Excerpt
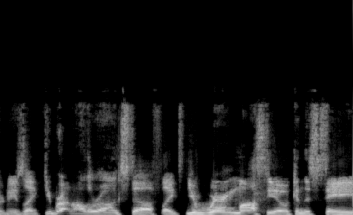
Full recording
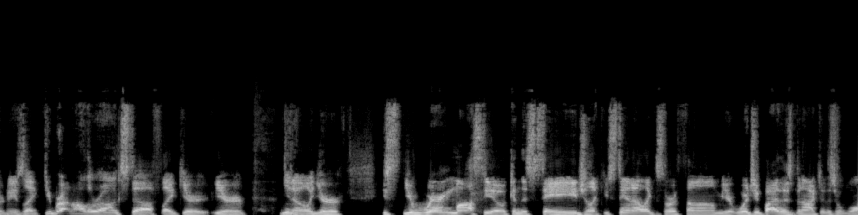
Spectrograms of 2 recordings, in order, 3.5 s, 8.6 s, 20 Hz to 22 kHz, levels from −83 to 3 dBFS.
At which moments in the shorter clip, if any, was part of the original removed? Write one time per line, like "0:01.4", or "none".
0:01.8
